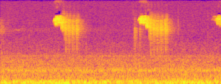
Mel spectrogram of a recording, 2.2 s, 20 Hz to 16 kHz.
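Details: Long-tailed Tits in an English garden on 11 December 2020 give thin, very high, buzzy calls in short bursts, roughly one per second, over a low background rumble.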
